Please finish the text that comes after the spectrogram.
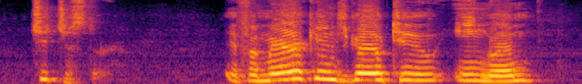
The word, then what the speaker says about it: Chichester: Or Chirinchester. Chichester.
